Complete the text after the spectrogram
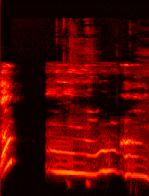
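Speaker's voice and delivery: long, high mock wail; imitated spinning cry. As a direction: wail high like a cartoon skater whirling round. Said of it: "skating and spinning around".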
